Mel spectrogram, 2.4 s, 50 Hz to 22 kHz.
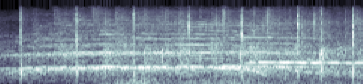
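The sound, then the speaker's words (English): A lively crowd at Brewhouse 100 in Bellevue, at a Wednesday night Smashville Live show, applauds with scattered sharp claps, and whistles or shouts rise above a steady wash of cheering, sustained throughout. “Great crowd on hand here at Brewhouse 100 in Bellevue.”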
